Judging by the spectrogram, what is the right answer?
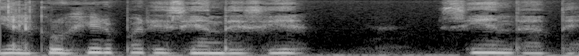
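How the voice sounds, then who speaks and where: This voice is soft-spoken and whispering. It moves at a fairly slow pace. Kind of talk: story reading. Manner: whispered; soft-spoken, relaxing.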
